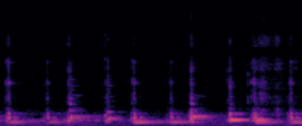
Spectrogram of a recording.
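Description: Blues guitar accompaniment between sung lines: a steady rhythm of plucked notes over a low bass line.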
